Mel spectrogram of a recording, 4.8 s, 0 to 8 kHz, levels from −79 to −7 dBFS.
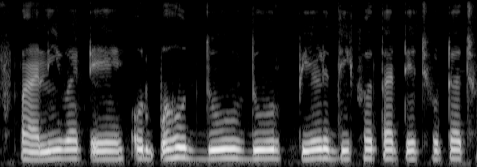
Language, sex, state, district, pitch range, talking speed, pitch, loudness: Bhojpuri, male, Uttar Pradesh, Deoria, 150-160 Hz, 140 wpm, 155 Hz, -22 LUFS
